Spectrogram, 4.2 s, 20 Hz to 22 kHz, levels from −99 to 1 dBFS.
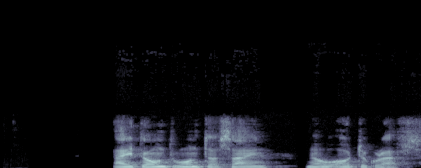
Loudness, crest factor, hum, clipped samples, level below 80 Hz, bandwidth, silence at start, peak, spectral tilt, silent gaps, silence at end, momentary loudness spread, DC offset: -30 LUFS; 20 dB; none; under 0.1%; -68 dBFS; 7 kHz; 1.15 s; -12 dBFS; -6 dB/octave; 2.99-3.05 s; 0 s; 11 LU; under 0.1%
